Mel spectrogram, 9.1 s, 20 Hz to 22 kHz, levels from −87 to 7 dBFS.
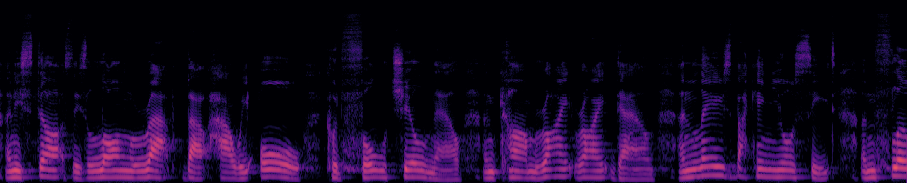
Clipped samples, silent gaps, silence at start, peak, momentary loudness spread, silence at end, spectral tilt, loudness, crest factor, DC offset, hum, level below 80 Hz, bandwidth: under 0.1%; none; 0 s; -24 dBFS; 10 LU; 0 s; -6 dB/octave; -42 LUFS; 18 dB; under 0.1%; none; under -90 dBFS; 16 kHz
